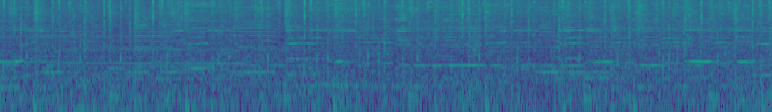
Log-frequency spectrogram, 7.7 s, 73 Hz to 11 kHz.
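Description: A ridden horse gallops in The Witcher 3: rapid, continuous hoofbeats against busy game sound, with voices in the mix.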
